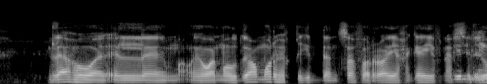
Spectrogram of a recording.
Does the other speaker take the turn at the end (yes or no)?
yes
